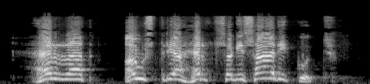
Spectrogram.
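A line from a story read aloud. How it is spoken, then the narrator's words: Bright clear shout. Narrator (Estonian): uksehoidja heleda häälega hüüdis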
